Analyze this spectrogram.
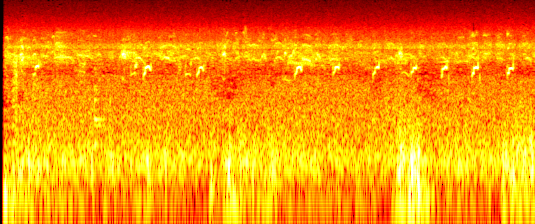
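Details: Kentish plover at Kinburn: short, high, thin clipped notes repeated roughly every half second over steady wind or surf noise.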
